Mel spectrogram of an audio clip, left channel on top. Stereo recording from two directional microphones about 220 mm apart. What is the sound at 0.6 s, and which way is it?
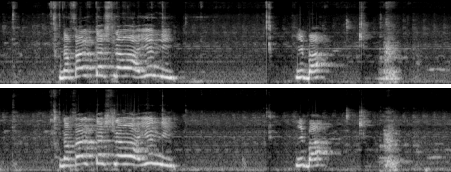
Speech, 45° left (ahead or behind).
